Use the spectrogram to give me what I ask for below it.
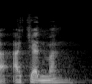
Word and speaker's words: Acharn Mun: Thuở thiếu thời, ngài Pra Achan Mun, đọc là Achan Mang, là vị thiền sư lỗi lạc nổi danh nhất trong thời của ngài.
